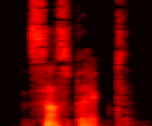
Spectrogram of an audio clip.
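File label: "suspect", British English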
